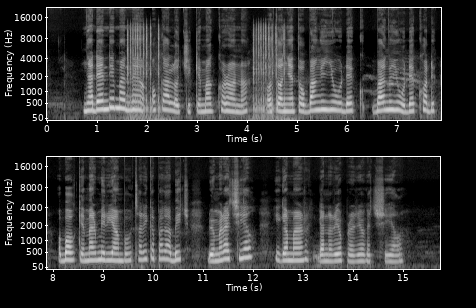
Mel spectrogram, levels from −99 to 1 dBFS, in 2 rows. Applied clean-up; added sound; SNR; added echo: none; Mechanisms / Car; 7 dB; none.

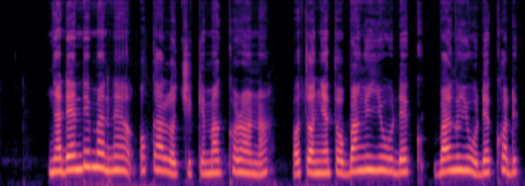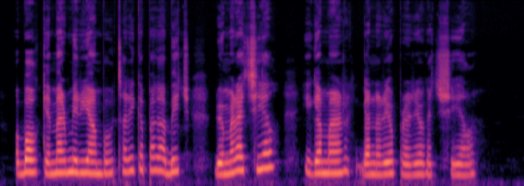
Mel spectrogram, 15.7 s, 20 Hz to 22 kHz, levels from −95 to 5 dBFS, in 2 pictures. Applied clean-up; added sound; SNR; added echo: neural mask model DeepFilterNet 3.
